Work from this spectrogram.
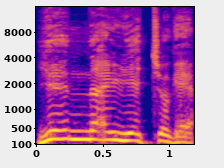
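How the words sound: It is said with strong, dramatic emotion. "좀 더 강력하게 최대한 감정을 활용해봐"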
